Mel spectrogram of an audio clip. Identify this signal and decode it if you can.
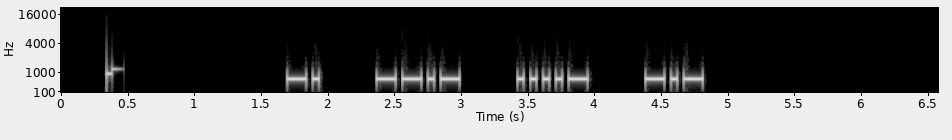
Morse code, heard as a keyed tone, about 25 wpm, spaced as for 14 wpm, 700 Hz. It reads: NQ4K
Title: USA Call Signs - 4 Characters - 3x Character Spacing - 25wpm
